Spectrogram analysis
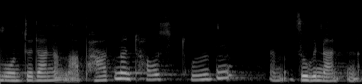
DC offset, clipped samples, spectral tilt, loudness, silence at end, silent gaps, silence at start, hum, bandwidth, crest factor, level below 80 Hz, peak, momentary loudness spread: under 0.1%; under 0.1%; -7.5 dB/octave; -33 LUFS; 0 s; none; 0 s; none; 12.5 kHz; 18 dB; under -90 dBFS; -16 dBFS; 13 LU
